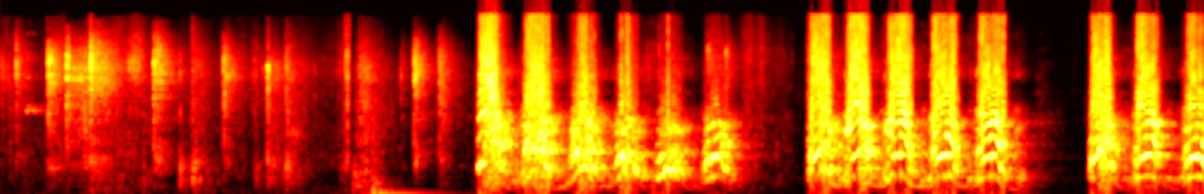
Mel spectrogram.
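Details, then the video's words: Loud, rapid barking from Vito the dog, a quick string of evenly spaced sharp barks in two bouts separated by a short gap, with some softer clatter and voices in the opening seconds. "Vito Barking"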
